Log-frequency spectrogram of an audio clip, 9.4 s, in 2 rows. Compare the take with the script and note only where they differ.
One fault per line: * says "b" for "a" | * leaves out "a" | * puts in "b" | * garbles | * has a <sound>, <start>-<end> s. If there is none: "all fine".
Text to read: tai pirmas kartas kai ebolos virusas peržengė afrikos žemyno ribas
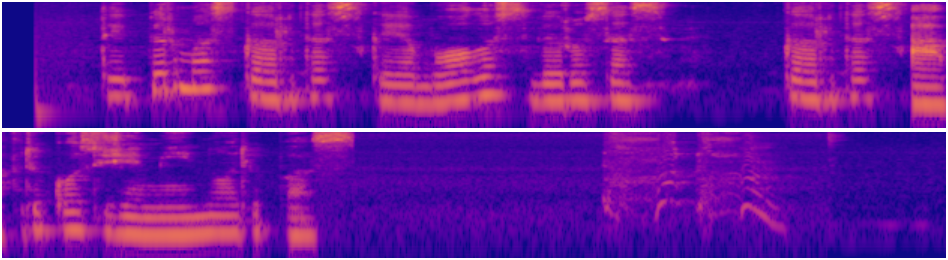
* says "kartas" for "peržengė"
* has a cough, 7.7-8.7 s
